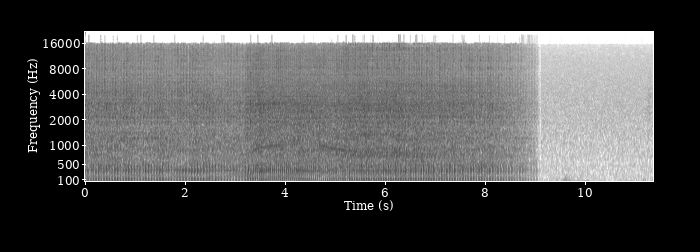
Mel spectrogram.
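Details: Rebuilt Troy-Bilt mower after new piston rings (old ring gaps nearly three times spec), with a brand-new carburetor and fresh oil, before fine carb adjustment. Runs at a steady, even pace for about nine seconds, then shuts off; normal running.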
